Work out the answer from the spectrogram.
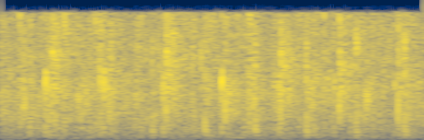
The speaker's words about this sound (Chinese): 哇，哈利路亚，给掌声耶稣啊。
